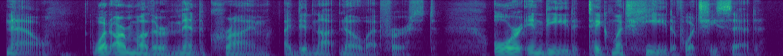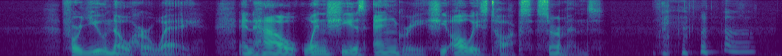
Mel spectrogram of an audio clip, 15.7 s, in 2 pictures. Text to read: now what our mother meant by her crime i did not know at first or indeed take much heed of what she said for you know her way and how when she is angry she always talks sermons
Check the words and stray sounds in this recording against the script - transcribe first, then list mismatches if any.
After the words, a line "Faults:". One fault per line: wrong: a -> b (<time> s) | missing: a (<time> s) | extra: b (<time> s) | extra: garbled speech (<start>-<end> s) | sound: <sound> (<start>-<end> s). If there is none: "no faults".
now what our mother meant crime i did not know at first or indeed take much heed of what she said for you know her way and how when she is angry she always talks sermons
Faults:
missing: by her (2.1 s)
sound: laugh (14.4-15.4 s)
